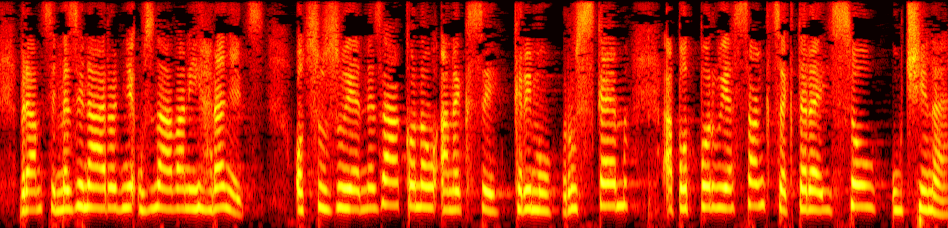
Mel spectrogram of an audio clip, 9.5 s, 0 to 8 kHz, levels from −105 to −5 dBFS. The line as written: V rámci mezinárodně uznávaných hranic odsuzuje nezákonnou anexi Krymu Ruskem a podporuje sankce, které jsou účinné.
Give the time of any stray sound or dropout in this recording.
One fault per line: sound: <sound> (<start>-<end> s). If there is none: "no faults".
no faults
